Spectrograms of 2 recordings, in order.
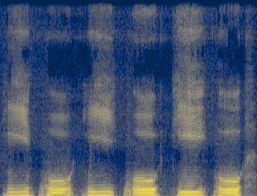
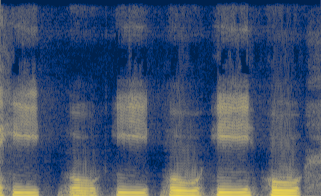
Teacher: your tongue is coming front in the front of the mouth and in who your tongue is going back of the mouth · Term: front and back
